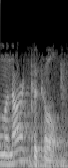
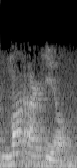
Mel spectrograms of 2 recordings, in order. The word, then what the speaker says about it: monarchical: It's called monarchical. Monarchical. – Sometimes it's pronounced monarchial. Both ways. Monarchical. – And that's spelled M-O-N-A-R-C-H-A-L.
